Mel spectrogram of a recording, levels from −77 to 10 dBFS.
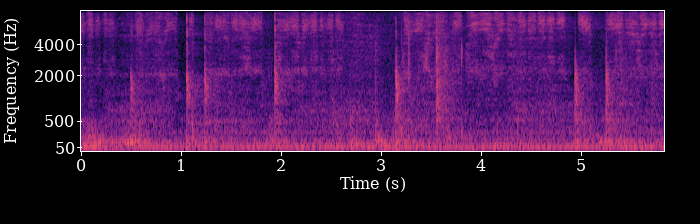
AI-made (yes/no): no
